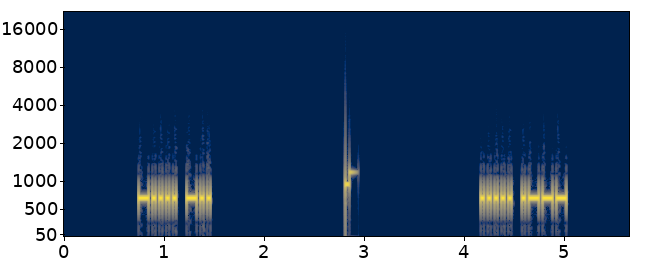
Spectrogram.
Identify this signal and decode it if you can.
Morse code, heard as a keyed tone, about 36 wpm, 700 Hz. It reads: 6D 5J
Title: Single-Letter Single-Number 35wpm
